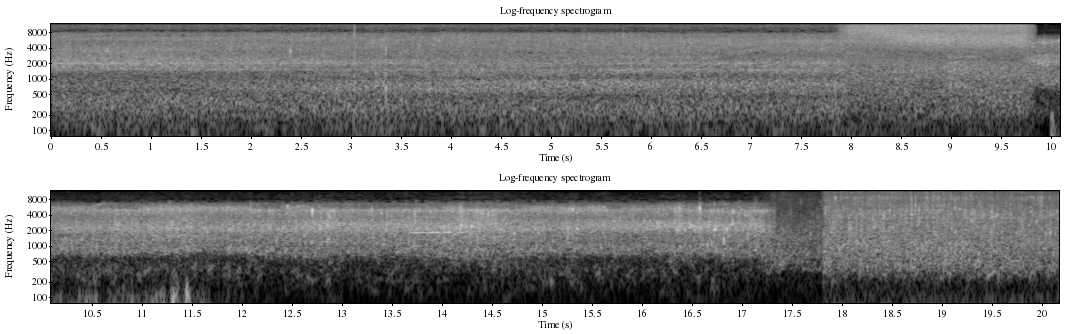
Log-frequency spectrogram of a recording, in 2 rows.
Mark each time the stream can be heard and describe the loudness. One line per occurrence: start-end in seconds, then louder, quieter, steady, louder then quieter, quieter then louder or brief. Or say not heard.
0.0-20.1 steady.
